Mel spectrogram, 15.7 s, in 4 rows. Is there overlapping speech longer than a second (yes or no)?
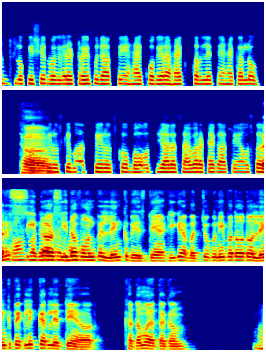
yes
